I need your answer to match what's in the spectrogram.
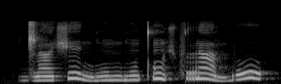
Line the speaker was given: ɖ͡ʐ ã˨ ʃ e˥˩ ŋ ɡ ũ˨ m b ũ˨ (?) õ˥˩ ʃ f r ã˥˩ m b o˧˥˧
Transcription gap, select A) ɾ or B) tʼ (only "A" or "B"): B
